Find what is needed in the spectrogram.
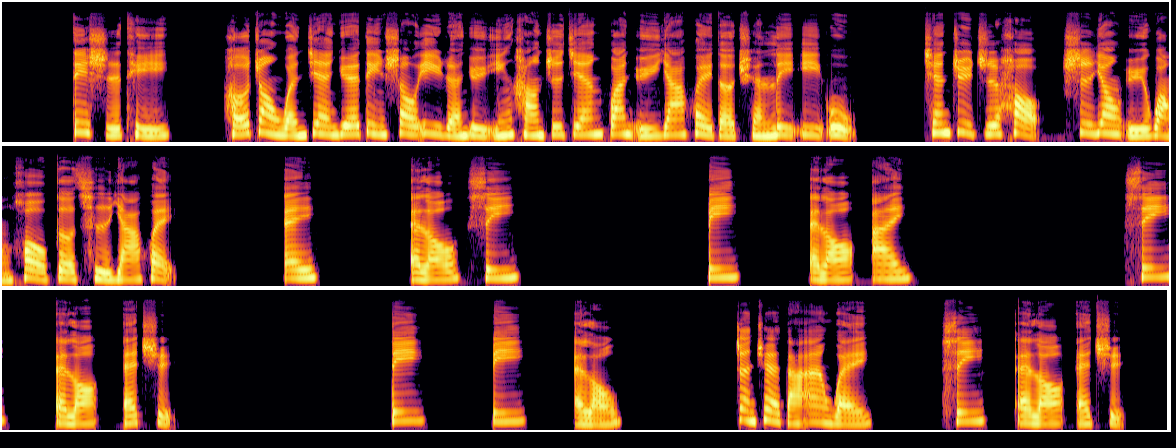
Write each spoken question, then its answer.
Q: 何种文件约定受益人与银行之间关于押汇的权利义务?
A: 正确答案为 C. L. H.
